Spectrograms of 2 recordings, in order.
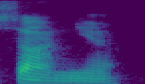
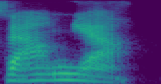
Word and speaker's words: Sonia: I love Sonia. Or as Diane would yell at me, it's Sonia.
